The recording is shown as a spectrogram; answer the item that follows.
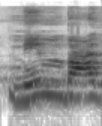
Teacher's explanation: نون ساکن کے بعد با ہے تو نون کو میم سے بدل کر غنہ اور اخفا کے ساتھ میں پڑھیں گے، اسے قلاب کہتے ہیں۔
